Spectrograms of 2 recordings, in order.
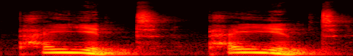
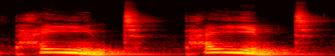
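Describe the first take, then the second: No difference in how they are said.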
